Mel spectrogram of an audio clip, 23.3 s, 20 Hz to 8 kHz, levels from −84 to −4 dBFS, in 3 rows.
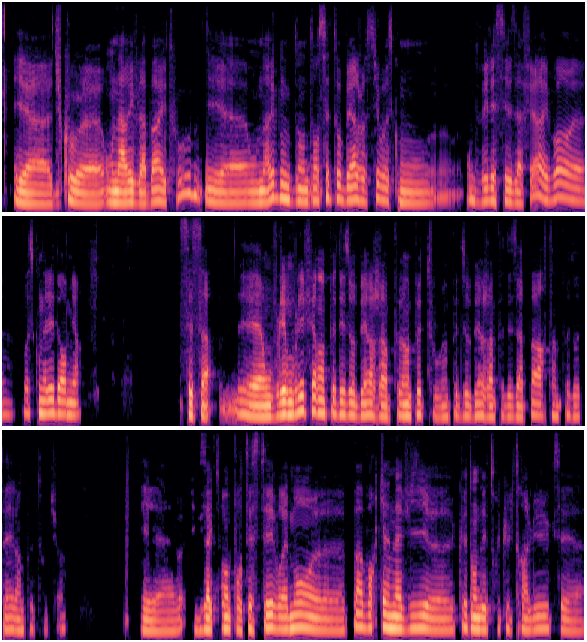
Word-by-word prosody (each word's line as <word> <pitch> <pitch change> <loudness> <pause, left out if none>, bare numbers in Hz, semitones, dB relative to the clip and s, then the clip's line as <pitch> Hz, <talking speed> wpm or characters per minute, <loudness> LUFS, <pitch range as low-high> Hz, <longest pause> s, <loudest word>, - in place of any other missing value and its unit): et 115 -4 +4
heu, 100 -1 0
du 100 +2 -12
coup, 120 -5 +2
heu, 100 -1 +1
on 115 -1 +4
arrive 110 0 +4
là-bas 120 +4 +1
et - - -3
tout 180 - -5
et 115 -3 +1
heu, 110 0 -1
on 110 +1 +2
arrive 145 +7 +1
donc 150 -3 +3
dans 120 0 0
dans 130 +2 -1
cette 150 +3 -6
auberge 135 -1 +1
aussi 120 +6 -5
où 135 - -1
est-ce 120 - -6
qu'on 110 -1 -4 0.4
on - - -6
devait 125 -1 -4
laisser 130 0 -2
les 115 -1 -1
affaires 105 - -3
et 140 - 0
voir, 155 +3 -1
heu, 125 -1 -4 0.3
où - - -6
est-ce 140 - -7
qu'on 145 - +1
allait 140 +1 +3
dormir. 130 -3 +1 1.3
C'est - - +1
ça - - -2 0.3
et - - -4
heu, 115 -1 +6
on 110 0 +6
voulait 120 +4 +5
on 130 -1 +7
voulait 155 +6 +4
faire 160 -1 +1
un 145 - +5
peu 140 +1 -2
des 130 0 0
auberges, 125 -1 0
un 110 -2 +2
peu 125 +4 -5
un 120 0 +3
peu 130 +2 -2
tout, 105 -1 -11
un 110 - -4
peu 115 +1 -8
d'auberge, 115 0 -3
un 110 - 0
peu 110 - -13
des 110 0 -6
apparts, 120 +2 -3
un 115 -2 -5
peu 120 - -10
d'hôtel, 120 +3 -5
un 115 -1 -3
peu 120 0 -14
tout, 115 -1 -24
tu 120 - -24
vois? 130 - -13 1.0
Et 110 -1 0
heu, 105 +2 -5
exactement 120 +2 +2
pour 115 -1 -4
tester 140 +4 +2
vraiment, 130 +1 +3
heu, 115 -1 -3
pas 150 - +2
avoir 135 -2 0
qu'un 135 -3 +5
avis, 130 +2 +3
heu, 115 -1 -1
que 140 - -3
dans 125 -2 +3
des 120 -1 +3
trucs 120 +1 -16
ultra 120 0 -5
luxe, 125 +1 -4
heu, 120 - -1
et 105 - -7
120 Hz, 230 wpm, -23 LUFS, 110-130 Hz, 1.3 s, on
